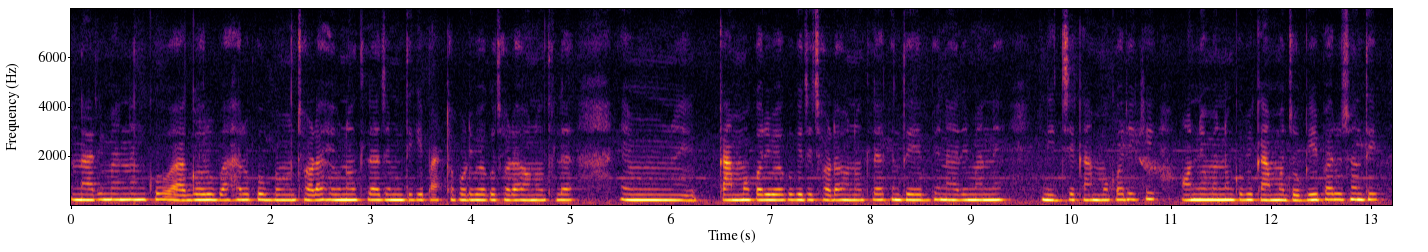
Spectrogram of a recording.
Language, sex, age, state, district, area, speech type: Odia, female, 18-30, Odisha, Jajpur, rural, spontaneous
